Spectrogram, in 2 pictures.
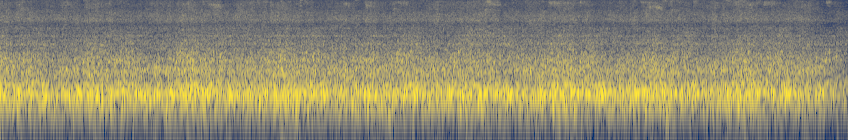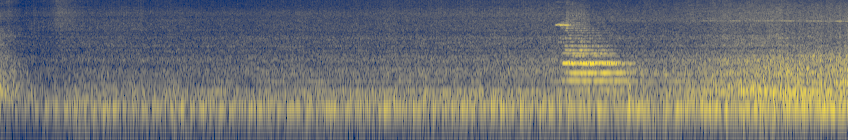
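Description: Container freight wagons rolling past close by with steady wheel clatter, which stops abruptly about ten seconds in. A diesel locomotive's engine then drones low as it approaches, sounds one short horn blast about eighteen seconds in, and the train noise builds again toward the end.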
